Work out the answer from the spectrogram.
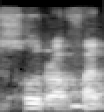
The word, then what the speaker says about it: khurafat: C-nya itu dulu CH kan dibacanya khurafat itu ch ya. K itu pakainya CH dulu.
